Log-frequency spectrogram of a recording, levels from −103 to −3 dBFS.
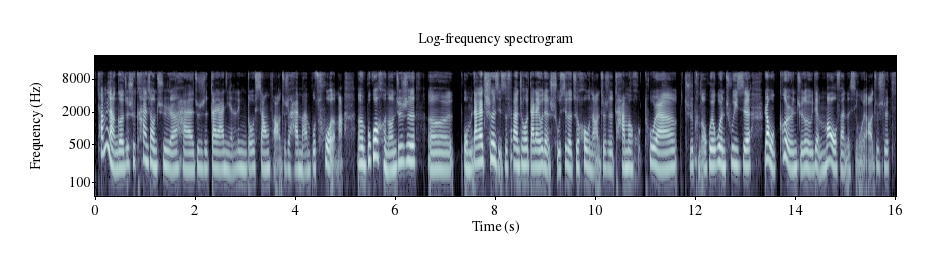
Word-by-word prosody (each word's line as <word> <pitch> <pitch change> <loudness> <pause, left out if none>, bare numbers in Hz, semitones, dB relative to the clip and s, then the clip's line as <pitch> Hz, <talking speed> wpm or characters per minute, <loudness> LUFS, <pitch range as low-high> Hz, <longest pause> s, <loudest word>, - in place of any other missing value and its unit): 他 340 - +4
们 465 - 0
两 190 -4 +6
个 190 0 +3
就 210 - -5
是 240 +2 -6
看 275 +2 -1
上 230 -3 +1
去 215 -1 -4
人 185 -1 -1
还 180 -1 -2
就 195 - -7
是 185 -1 -7
大 190 0 0
家 180 -1 0
年 175 -2 -7
龄 190 -1 -5
都 180 +1 -6
相 185 -1 -2
仿， - - -5
就 190 - -12
是 185 - -7
还 180 0 -3
蛮 175 -1 -5
不 190 - -5
错 190 - +1
的 - - -3
嘛。 - - -5 0.3
呃， 225 0 +3
不 220 +4 0
过 310 +3 +9
可 220 -7 -3
能 175 +1 -1
就 230 +4 -1
是， 245 0 +3 0.2
呃， 180 -1 -2 0.2
我 185 - -1
们 185 +1 -3
大 225 - +7
概 245 +1 +9
吃 260 +3 -2
了 265 - +6
几 180 -7 -5
次 200 - -6
饭 215 +1 +2
之 215 - -4
后， 210 0 +2
大 200 -1 +2
家 200 - +3
有 200 - +2
点 200 0 -1
熟 180 - -6
悉 190 +4 -4
了 190 - +1
之 195 +2 -4
后 200 +1 -1
呢， 170 -3 -5
就 190 -3 -8
是 180 -1 -6
他 190 +2 -2
们 190 0 -1
会 - - -16
突 225 -1 -2
然， 185 0 +3 0.2
就 - - -16
是 205 - -6
可 - - -13
能 195 - -6
会 210 +2 +2
问 215 0 +3
出 225 +2 -5
一 210 - 0
些 205 0 +2 0.3
让 275 0 +8
我 200 - +1
个 300 0 +2
人 185 -5 0
觉 185 - -5
得 190 - -1
有 180 - -3
点 200 0 -3
冒 195 +6 +4
犯 180 -2 -6
的 - - -12
行 - - -13
为 - - -12
啊。 - - -6
就 210 - -11
是 195 -1 -8
195 Hz, 335 characters per minute, -25 LUFS, 185-220 Hz, 0.3 s, 过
